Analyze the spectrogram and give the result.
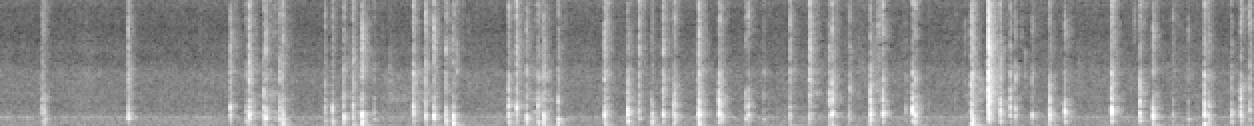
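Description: Fingertips from both hands tap quickly on the glass touchscreen of a white iPad lying flat on a mat. The taps are short, dry and dull, with no ring, and come in irregular rapid bursts and flurries over a faint low background hum.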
